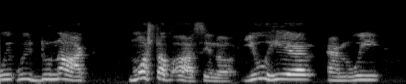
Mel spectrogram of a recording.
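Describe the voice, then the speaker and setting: Speaking with an Indian accent, a man uses an extremely high pitch and a fairly slow pace. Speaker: real estate agent. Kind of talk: casual chat.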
